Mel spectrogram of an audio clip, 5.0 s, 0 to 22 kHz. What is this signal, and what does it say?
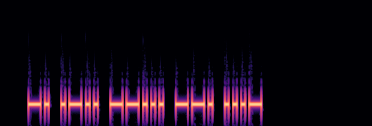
Morse code, heard as a keyed tone, about 26 wpm, 700 Hz. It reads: NL7GV
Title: Speed Racing - USA 2x2 Call Signs 22wpm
